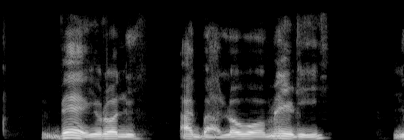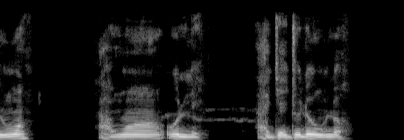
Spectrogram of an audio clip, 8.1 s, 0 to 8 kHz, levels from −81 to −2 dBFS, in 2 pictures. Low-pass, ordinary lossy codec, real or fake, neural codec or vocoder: 7.2 kHz; MP3, 64 kbps; fake; vocoder, 44.1 kHz, 128 mel bands, Pupu-Vocoder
